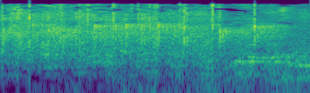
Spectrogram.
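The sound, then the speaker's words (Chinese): Audience applause at a talk, dense steady clapping that holds an even loudness for about three seconds with no clear voices over it. “好，谢谢他们，跟他们鼓掌一下。”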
